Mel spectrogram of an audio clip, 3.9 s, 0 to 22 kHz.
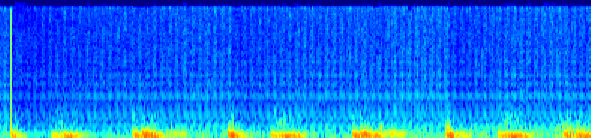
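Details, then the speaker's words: Child's heart: regular heart sounds with a soft, short, vibratory musical midsystolic murmur heard at the apex or lower left sternal border, between beats; innocent Still's murmur. "Cuál es el más común de todos el soplo de Steel hasta un 60 por vibratorio musical de características ectivas es corto en mesosistema en el ápex o izquierdo inferior"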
